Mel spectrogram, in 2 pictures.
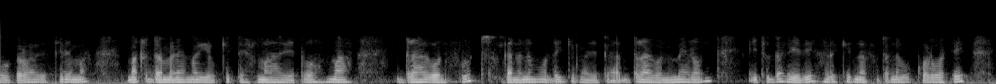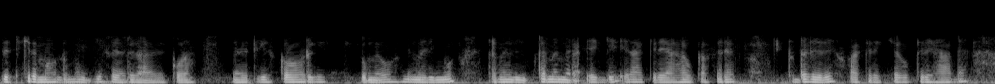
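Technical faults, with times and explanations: Throughout, AMR narrowband mobile codec: nothing above 4 kHz passes, and the heavy buzzy, synthetic speech fits a very low bitrate near 5.9 kbps.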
